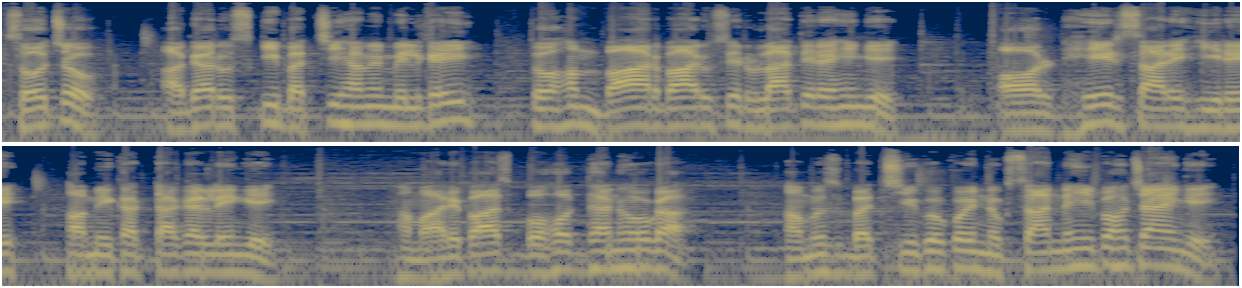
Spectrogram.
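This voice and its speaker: A man's voice: medium pitch, steady tone, normal speed, faint music behind, close to an everyday voice. A man voicing a greedy, scheming sorcerer in a cartoon story, declamatory and persuasive. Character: greedy scheming male tantric sorcerer rallying villagers. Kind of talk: Hindi cartoon story dubbing.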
